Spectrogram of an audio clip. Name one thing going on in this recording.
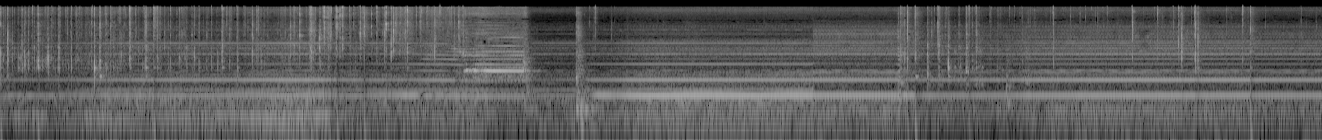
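Glass and metal crack and crunch under a hydraulic press.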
